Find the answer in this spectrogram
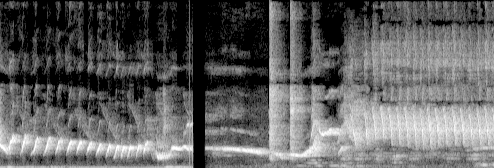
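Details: White-rumped shama giving kretekan song for training: a descending series of quick repeated notes, a brief gap, a slurred whistle, then a long fast high rattle.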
